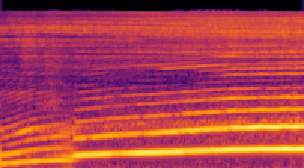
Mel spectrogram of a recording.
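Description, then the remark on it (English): A single voice bellows the long, rising opening whoop of the Arkansas Razorbacks fans' hog call, "Woo pig sooie", starting low, leaping up in pitch, then holding a loud, siren-like note that keeps climbing. “I pointed this out during the game, but when all the fans call the Hogs, it sounds like some sort of like some cult it stuff.”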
